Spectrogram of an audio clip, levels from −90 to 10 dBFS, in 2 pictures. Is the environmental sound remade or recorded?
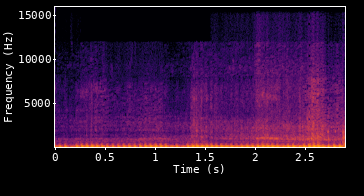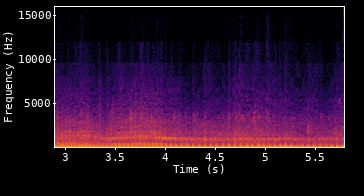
recorded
